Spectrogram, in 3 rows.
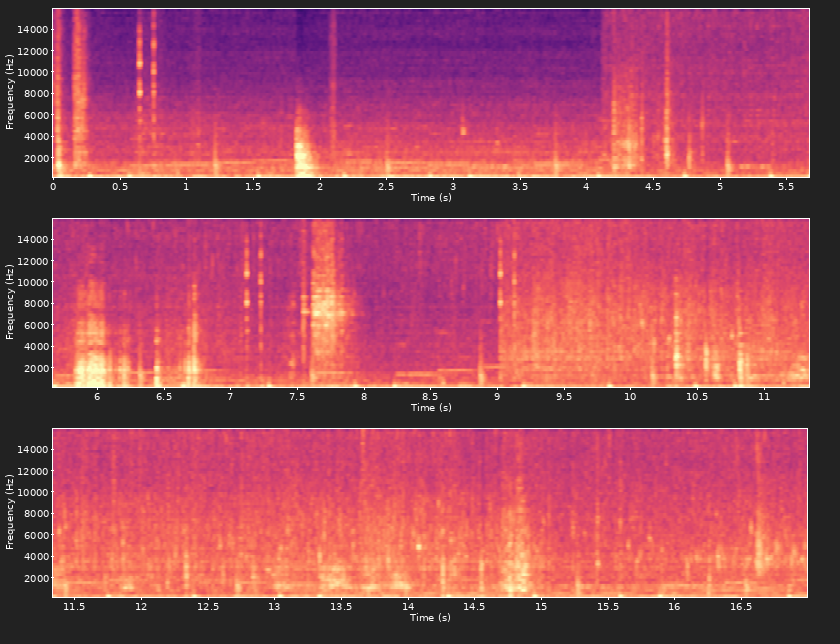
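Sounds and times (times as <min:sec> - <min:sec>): food sizzling in oil: 0:09.0 - 0:17.0.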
